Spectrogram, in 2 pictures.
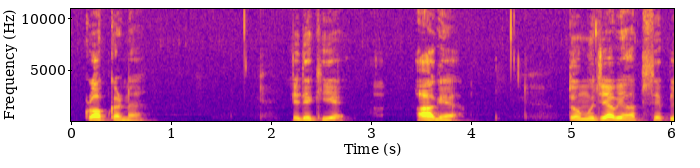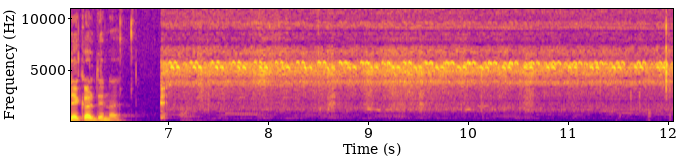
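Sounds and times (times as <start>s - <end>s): crickets chirping: 7.0s - 12.0s.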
